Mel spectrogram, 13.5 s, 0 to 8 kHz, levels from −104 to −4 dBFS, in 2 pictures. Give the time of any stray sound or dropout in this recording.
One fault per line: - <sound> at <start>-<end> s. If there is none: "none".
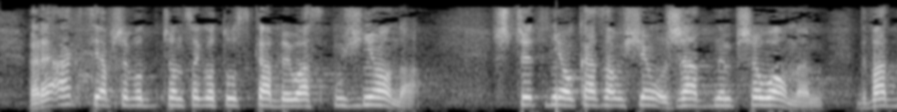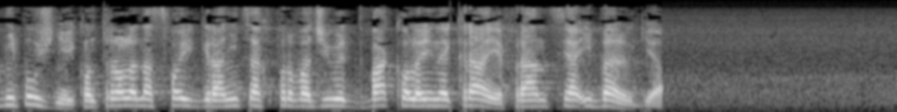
none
